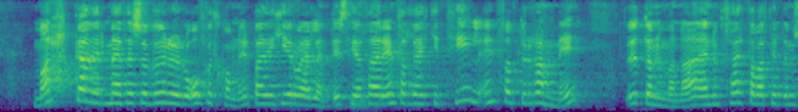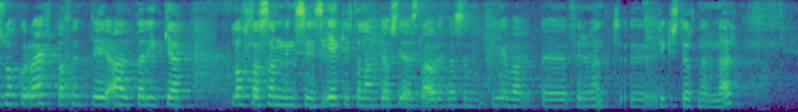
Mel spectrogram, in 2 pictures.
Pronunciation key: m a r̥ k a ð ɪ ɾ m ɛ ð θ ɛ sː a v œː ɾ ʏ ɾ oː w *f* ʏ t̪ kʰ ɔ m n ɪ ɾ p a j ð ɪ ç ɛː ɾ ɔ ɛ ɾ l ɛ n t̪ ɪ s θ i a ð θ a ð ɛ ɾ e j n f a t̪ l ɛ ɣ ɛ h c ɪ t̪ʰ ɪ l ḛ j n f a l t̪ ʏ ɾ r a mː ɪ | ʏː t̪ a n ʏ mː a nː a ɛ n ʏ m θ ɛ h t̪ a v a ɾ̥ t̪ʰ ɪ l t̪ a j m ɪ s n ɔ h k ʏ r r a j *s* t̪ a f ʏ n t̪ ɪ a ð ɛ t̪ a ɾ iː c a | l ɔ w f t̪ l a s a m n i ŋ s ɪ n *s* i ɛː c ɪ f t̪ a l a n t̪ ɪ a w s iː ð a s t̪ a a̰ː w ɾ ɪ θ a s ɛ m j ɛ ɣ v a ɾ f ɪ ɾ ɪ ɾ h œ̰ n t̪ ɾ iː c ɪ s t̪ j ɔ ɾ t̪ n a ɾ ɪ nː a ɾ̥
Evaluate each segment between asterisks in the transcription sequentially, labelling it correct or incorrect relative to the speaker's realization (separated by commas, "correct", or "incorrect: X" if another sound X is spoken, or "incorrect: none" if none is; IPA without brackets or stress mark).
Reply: correct, incorrect: h, correct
